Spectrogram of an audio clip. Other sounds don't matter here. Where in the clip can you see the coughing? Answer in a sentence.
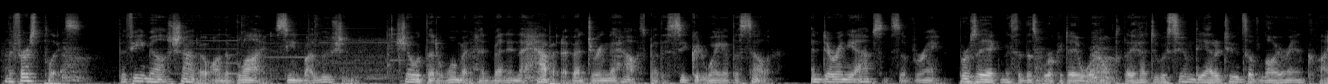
You can hear the coughing from 0.1 to 1.1 s, from 4.7 to 5.5 s and from 10.3 to 11.3 s.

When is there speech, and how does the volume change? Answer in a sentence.
You can hear the speech from 0.0 to 13.2 s, at a steady volume.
